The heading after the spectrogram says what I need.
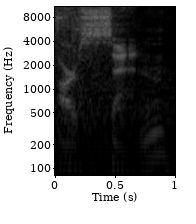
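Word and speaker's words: Arsène: the French novel uh the French novels of arsene LuPone are sent Oh I thought it was spelled arsna it is but it's pronounced Arsen oh well the French then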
